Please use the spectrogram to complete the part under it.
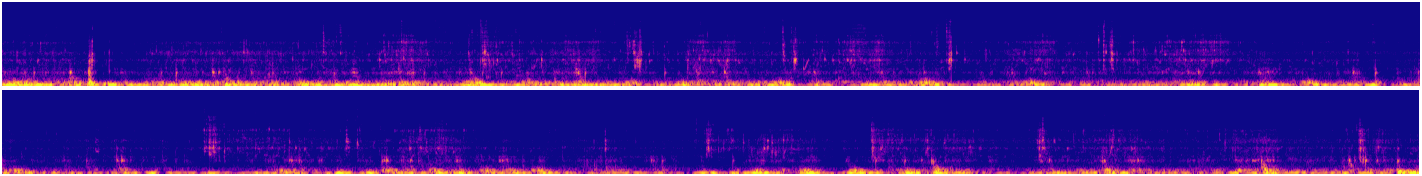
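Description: Water laps and splashes against the hull of a small boat.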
